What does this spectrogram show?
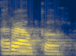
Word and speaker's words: Arauco: Am I pronouncing that right? Tell me. Fix it. Arauco.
